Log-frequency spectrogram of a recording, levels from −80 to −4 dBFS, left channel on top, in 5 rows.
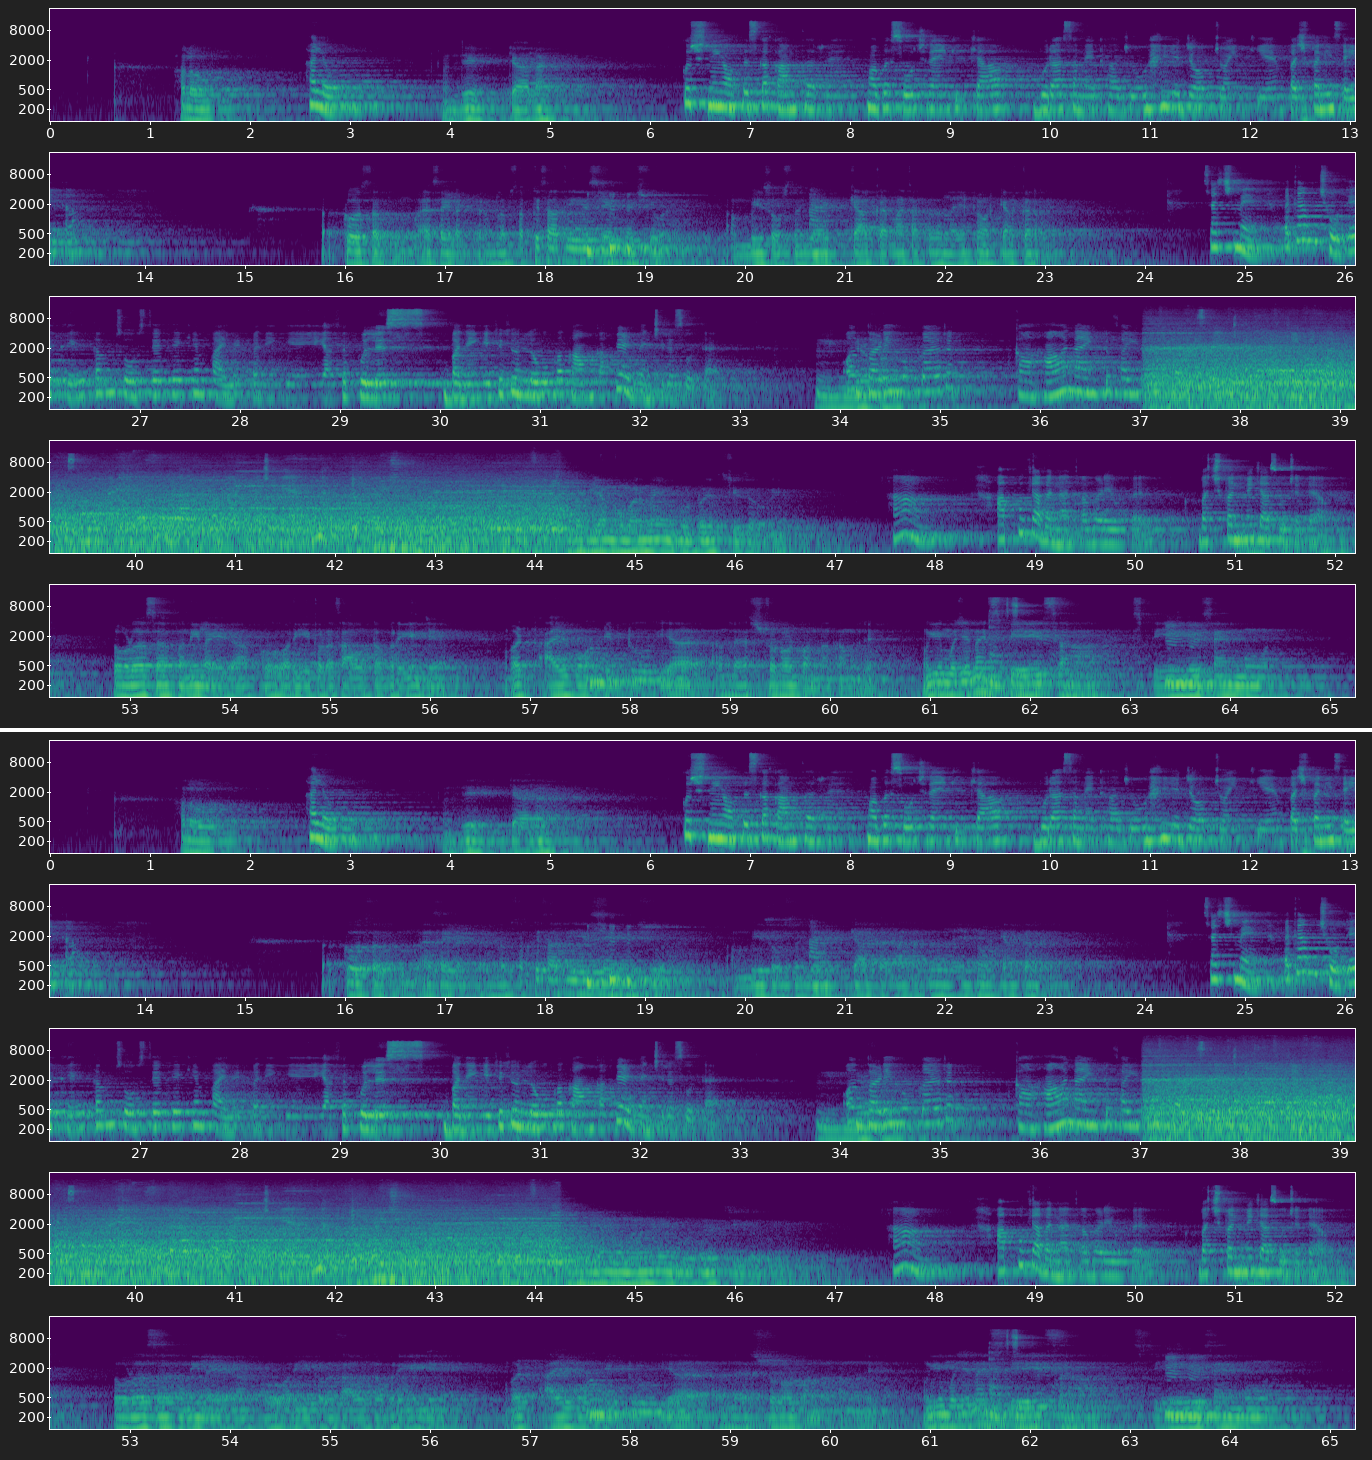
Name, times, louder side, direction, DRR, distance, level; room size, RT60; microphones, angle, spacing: voice 1, 1.2-1.7 3.9-5.0 15.1-15.3 15.8-19.5 19.8-23.1 33.7-34.7 42.7-44.0 44.3-46.6 51.0-51.3 52.8-56.2 56.5-60.5 60.9-64.4, left 1 dB, 80° left, 0 dB, 0.5 m, -33 dB
voice 2, 2.6-3.1 6.3-13.4 18.4-18.9 20.6-20.9 24.7-32.8 34.0-35.2 35.8-42.6 47.5-48.1 48.4-50.2 50.6-52.0 57.6-57.9 61.6-61.8 62.2-62.4 63.3-63.9, equal, 5° right, 5 dB, 0.3 m, -32 dB
sound 1, 37.0-44.3, right 1 dB, 35° right, 0.7 m, -27 dB
10.0 x 7.2 x 3.4 m, 3.0 s
head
